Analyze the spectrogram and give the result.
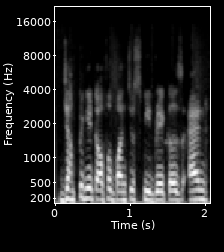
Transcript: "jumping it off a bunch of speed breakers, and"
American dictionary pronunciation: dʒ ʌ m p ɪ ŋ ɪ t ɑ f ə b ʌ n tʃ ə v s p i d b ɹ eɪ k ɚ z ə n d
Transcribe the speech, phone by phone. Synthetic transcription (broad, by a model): dʒ ʌ m p ɪ ŋ ɪ t ɑ f ə b ʌ n tʃ ə v s p i d b ɹ eɪ k ɚ z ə n d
